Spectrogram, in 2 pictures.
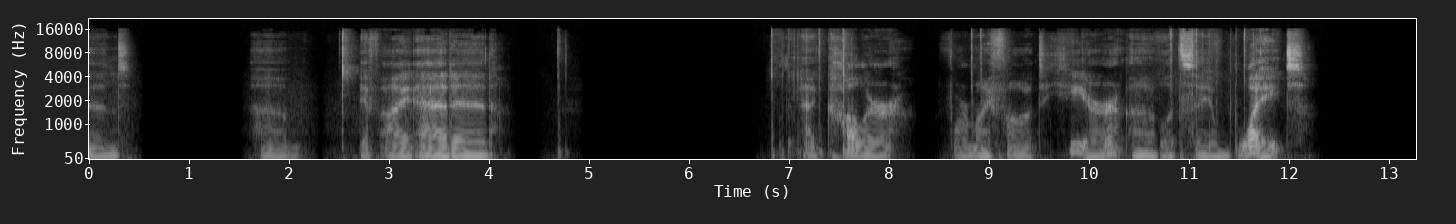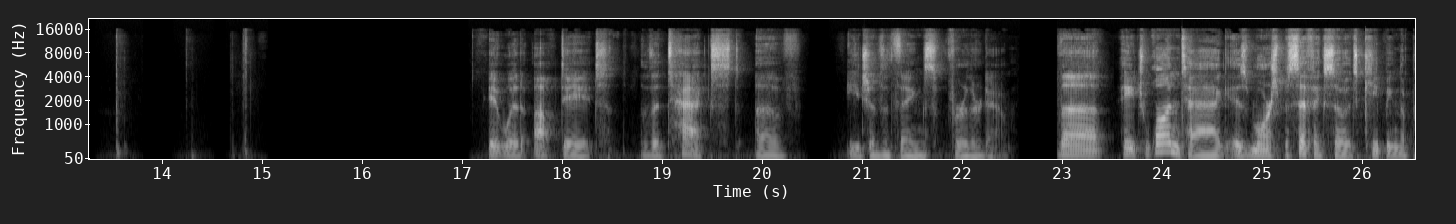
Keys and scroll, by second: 4.6 space, 6.5-12.0 typing, 13.5 ;, 14.2 super+;, 14.7 super+s.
